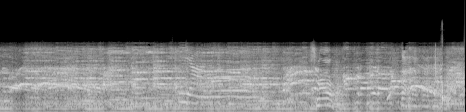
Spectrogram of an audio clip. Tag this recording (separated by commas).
Music, Speech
